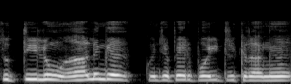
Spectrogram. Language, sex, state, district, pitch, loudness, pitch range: Tamil, male, Tamil Nadu, Nilgiris, 200 Hz, -13 LUFS, 190-225 Hz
